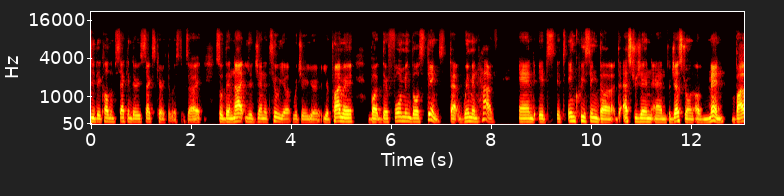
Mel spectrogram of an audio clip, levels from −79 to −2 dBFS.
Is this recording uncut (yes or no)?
yes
